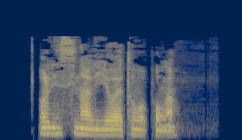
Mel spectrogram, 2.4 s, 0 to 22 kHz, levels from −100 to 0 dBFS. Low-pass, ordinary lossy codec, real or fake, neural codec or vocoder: 9.9 kHz; MP3, 32 kbps; fake; vocoder, 48 kHz, 128 mel bands, Vocos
